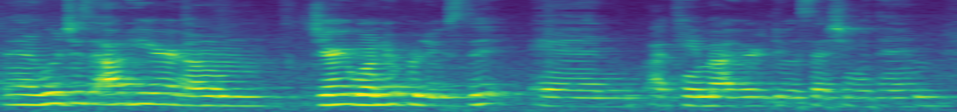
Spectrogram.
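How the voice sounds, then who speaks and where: A woman singer giving a casual interview, talking in a deep, low speaking voice with many easygoing fillers. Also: brisk. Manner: relaxed and chatty, many fillers like "um" and "you know". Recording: echoey room, mic far off, clear background noise.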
